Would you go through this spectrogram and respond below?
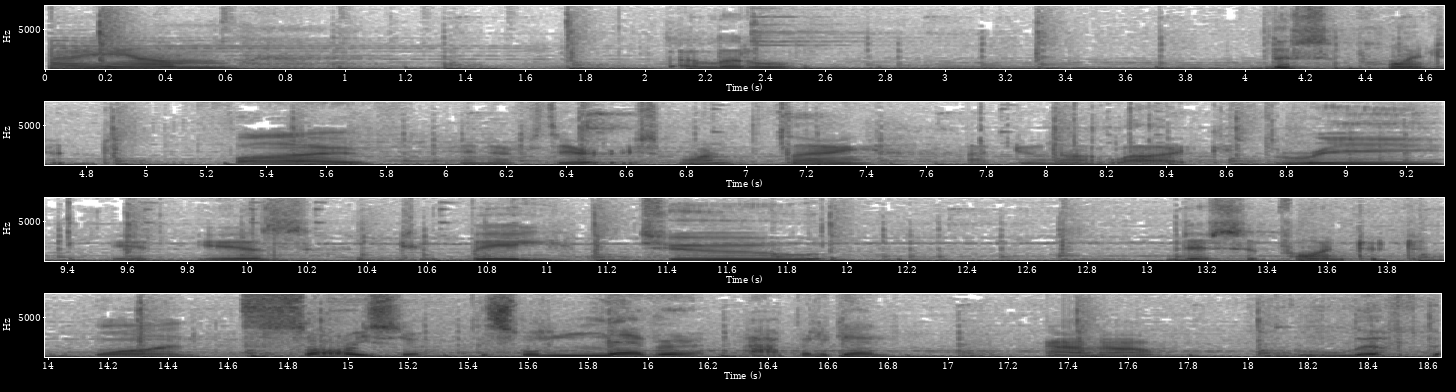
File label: Dissapointed; Zorg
